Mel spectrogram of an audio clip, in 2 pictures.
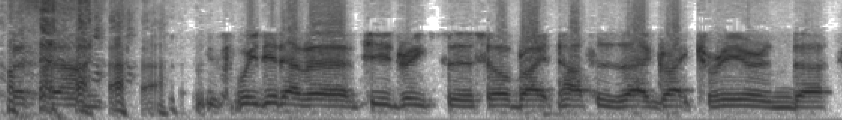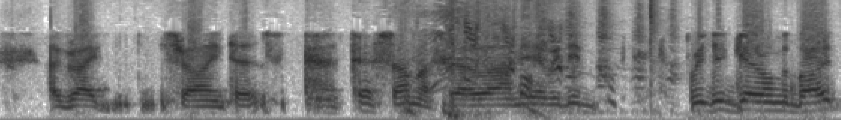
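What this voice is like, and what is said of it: Rough, worn-out voice. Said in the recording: “You sound somewhat shabby, mate ... My voice is going a little bit”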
